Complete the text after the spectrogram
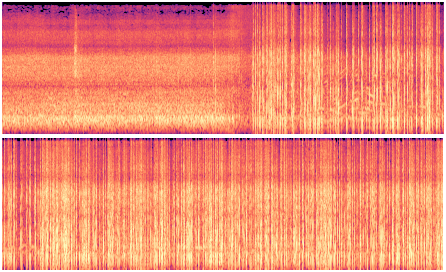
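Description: A firework fountain hisses and roars steadily outdoors.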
